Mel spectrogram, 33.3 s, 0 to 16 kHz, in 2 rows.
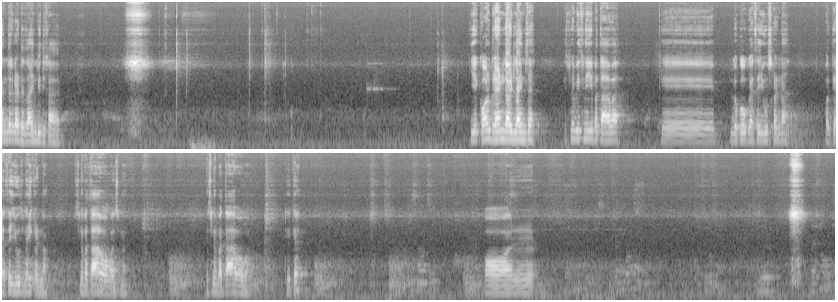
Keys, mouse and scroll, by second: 4.1-4.8 scroll down 2, 5.1 click, 6.0 click, 8.5-8.8 scroll down 1, 9.0-9.4 scroll down 1, 10.2-13.2 scroll down 6, 15.3 scroll up 1, 15.9 scroll down 1, 16.6 scroll down 1, 17.6 scroll down 1, 18.4-19.1 scroll down 2, 20.0-21.2 scroll down 3, 23.6-24.6 scroll down 3, 26.0 scroll up 1, 26.7-27.5 scroll down 2, 27.9 scroll down 1, 29.5 scroll up 1, 30.5 scroll up 1, 32.8-33.3 scroll up 1.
